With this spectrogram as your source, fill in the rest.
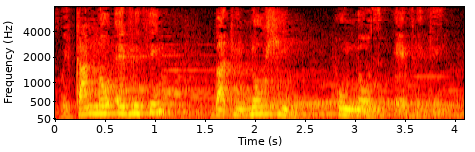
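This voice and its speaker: Kenyan pastor guy preaching, high voice, lots of repeating, long echo in a big hall. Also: lively intonation, normal speed. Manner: emphatic preaching with repetition, rising to shouts and dropping low. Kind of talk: sermon. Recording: echoey hall with faint music.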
